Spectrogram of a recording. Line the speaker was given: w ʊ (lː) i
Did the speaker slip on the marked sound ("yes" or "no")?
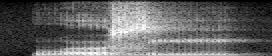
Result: yes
